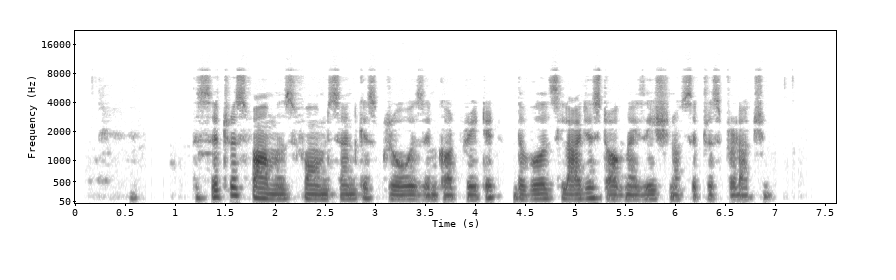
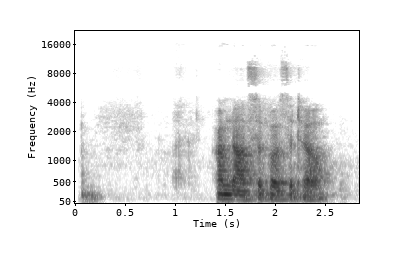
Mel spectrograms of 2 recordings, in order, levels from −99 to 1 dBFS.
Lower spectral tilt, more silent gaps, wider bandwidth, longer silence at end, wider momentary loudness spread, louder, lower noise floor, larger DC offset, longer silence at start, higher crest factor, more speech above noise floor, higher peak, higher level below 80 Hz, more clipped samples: second, -6 dB/octave vs -8 dB/octave; first, 0.72-0.93 s, 4.28-4.37 s vs none; about the same, 9.4 kHz vs 9.8 kHz; first, 0.65 s vs 0.3 s; first, 12 LU vs 7 LU; second, -35 LUFS vs -24 LUFS; second, -58 dBFS vs -71 dBFS; neither; first, 0.3 s vs 0.05 s; about the same, 22 dB vs 20 dB; second, 23 dB vs 48 dB; second, -14 dBFS vs -6 dBFS; second, -78 dBFS vs -62 dBFS; neither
